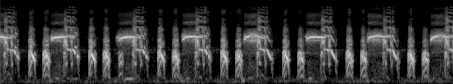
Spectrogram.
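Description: A grey francolin calls loudly in quick repeated phrases, each a harsh note climbing into a shrill, ringing whistle, about one and a half per second.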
